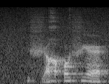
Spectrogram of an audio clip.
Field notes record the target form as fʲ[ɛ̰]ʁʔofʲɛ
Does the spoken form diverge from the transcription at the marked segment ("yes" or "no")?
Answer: no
